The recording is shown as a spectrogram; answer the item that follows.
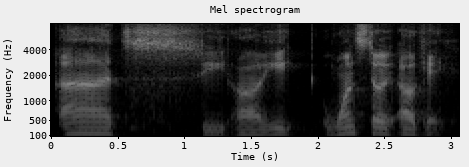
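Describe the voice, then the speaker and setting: A man's voice: medium pitch, unhurried, sharp tone. A male player at a tabletop game, talking casually and thinking aloud over the rules.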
